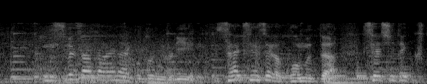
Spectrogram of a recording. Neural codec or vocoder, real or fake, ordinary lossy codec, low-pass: none; real; Opus, 32 kbps; 7.2 kHz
